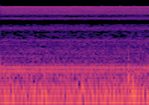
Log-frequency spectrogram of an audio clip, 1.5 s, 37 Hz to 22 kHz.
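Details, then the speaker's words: 1981 Trans Am 4.9L 301 Turbo with a newly installed FiTech EFI, key-on with the engine off before the first start attempt; steady, even low hum of the electric fuel pump priming. "I'll turn it on a couple of times and let the fuel pump work hopefully we'll hear it when the fuel pump goes on"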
